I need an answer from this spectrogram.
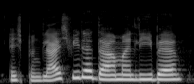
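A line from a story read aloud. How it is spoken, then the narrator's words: Calling out. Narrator (German): rief sie ihrem Mann zu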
